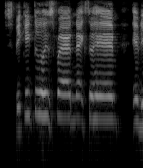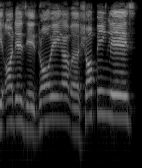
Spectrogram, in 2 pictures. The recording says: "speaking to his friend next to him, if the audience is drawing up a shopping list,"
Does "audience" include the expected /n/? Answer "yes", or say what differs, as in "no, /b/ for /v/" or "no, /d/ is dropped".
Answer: yes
